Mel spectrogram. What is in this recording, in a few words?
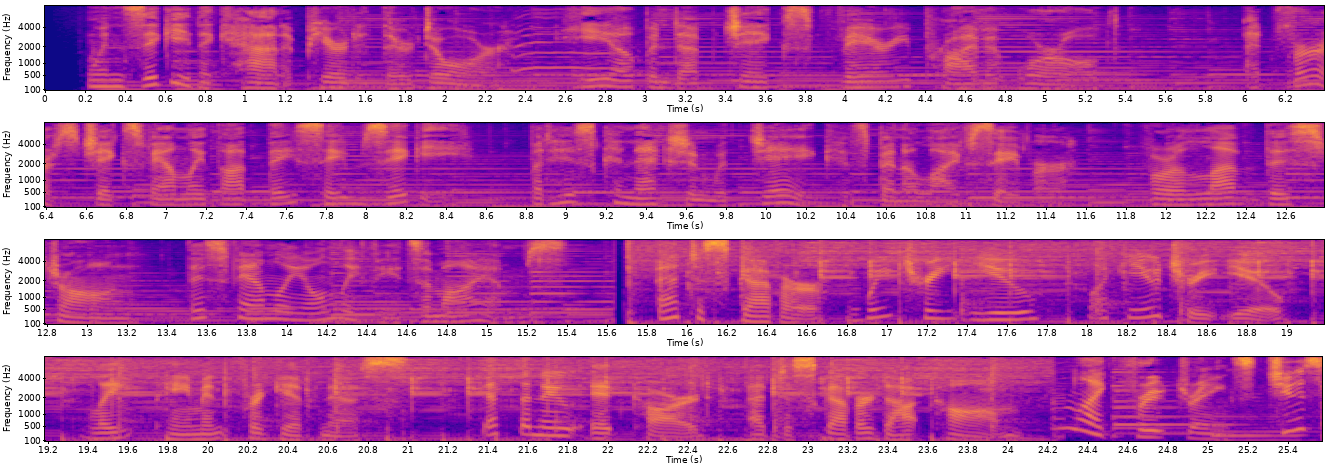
Conversational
